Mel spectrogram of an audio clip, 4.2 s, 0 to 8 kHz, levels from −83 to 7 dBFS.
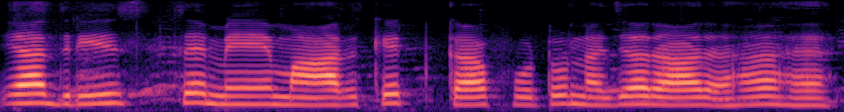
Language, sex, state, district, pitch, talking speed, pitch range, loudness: Hindi, female, Jharkhand, Palamu, 215 Hz, 140 wpm, 200-235 Hz, -17 LUFS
